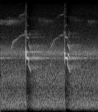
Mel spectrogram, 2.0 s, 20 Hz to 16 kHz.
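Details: Lesser spotted eagle calling at the nest during a mouse delivery in August 2023: two abrupt, piercing yelps about three-quarters of a second apart, each with a quick downward slur, over constant background hiss.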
